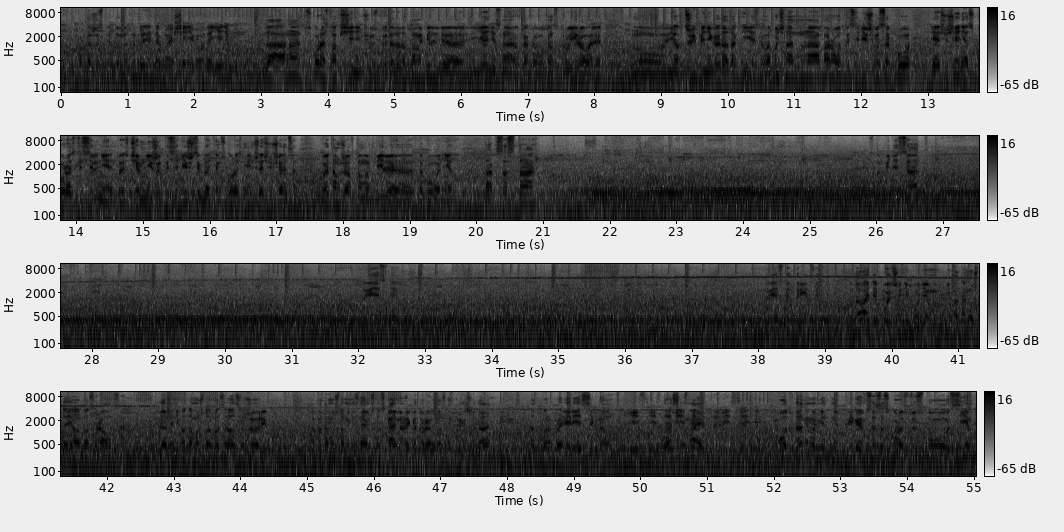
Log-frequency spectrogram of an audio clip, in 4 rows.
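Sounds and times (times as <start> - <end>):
car engine accelerating: 0.0 - 55.0
road noise: 0.0 - 55.0.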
